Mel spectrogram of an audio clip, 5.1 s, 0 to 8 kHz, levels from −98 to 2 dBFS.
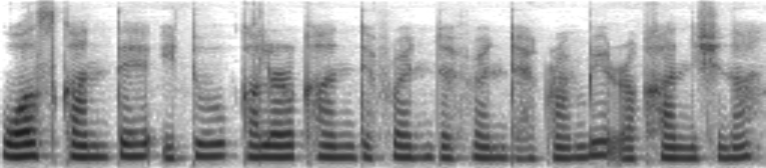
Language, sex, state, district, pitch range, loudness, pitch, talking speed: Nagamese, female, Nagaland, Dimapur, 190-215 Hz, -20 LUFS, 205 Hz, 130 wpm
